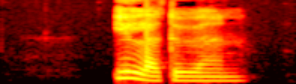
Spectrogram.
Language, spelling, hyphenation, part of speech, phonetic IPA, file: Hungarian, illetően, il‧le‧tő‧en, postposition, [ˈilːɛtøːɛn], Hu-illetően.opus
- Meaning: about, concerning, regarding, as to (taking -t/-ot/-at/-et/-öt, with reference or regard to)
